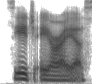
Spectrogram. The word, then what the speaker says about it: Charis: And my name is tricky. You guys have all said it perfectly. It's spelled like the city, spelled and pronounced like the city Paris to help everyone understand, but with a CH, C H A R I S.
